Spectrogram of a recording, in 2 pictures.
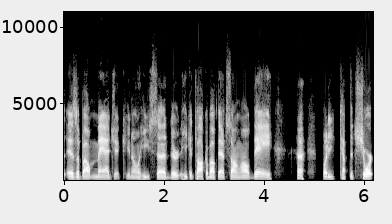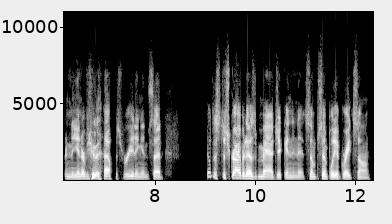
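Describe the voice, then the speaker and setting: A man's voice: medium pitch, normal speed, bright, forceful tone, smooth, no room sound, muffled recording. A man talking casually as a guest, rambling and repeating words as he restarts his sentences. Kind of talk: casual chat.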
